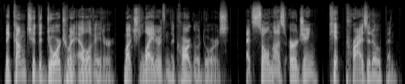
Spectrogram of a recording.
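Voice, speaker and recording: A man's voice: mid-range voice, fairly quick, no echo. Man reading a sci-fi script. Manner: even, descriptive narration. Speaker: storyteller.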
